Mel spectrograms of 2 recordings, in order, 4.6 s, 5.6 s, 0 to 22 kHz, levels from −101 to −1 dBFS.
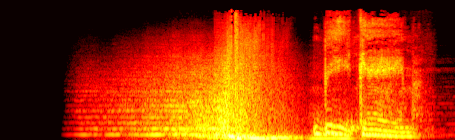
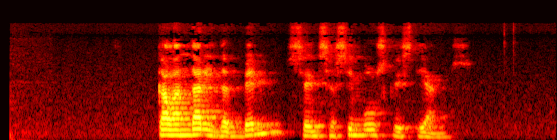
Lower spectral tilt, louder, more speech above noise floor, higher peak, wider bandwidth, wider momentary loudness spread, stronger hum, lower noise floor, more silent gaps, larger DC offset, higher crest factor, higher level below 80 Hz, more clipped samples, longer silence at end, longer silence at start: about the same, -5 dB/octave vs -5.5 dB/octave; first, -18 LUFS vs -26 LUFS; second, 26 dB vs 43 dB; first, -2 dBFS vs -6 dBFS; first, 16 kHz vs 11.5 kHz; about the same, 16 LU vs 16 LU; neither; second, -44 dBFS vs -69 dBFS; neither; neither; second, 18 dB vs 24 dB; first, -24 dBFS vs -66 dBFS; neither; second, 0.35 s vs 1.1 s; second, 0.95 s vs 1.6 s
